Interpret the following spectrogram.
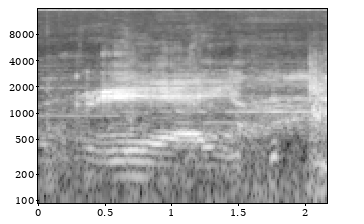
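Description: Animated rock creature's vocal effect: one low, pitched call lasting about a second.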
